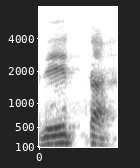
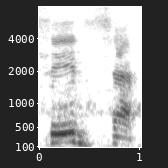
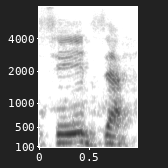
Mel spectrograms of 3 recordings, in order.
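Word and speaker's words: Zaitsev: Again, vowel followed by V shall pronounce as like F. This is Sadzev.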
